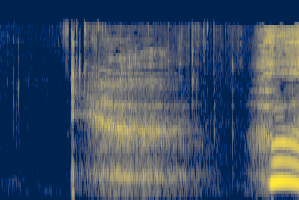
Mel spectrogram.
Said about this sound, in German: Bei mir kommt direkt ein Gähner, eine Entladung.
